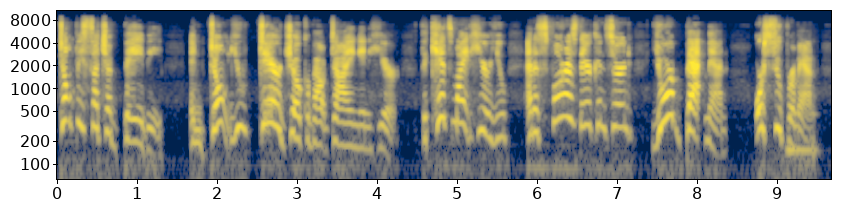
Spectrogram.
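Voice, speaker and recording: A woman voicing a sharp, bossy, sarcastic married woman in a story reading. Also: on the high side, very animated, a little slow, husky, dry recording, pitched above the performer's own voice, full character voice. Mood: furious, scolding. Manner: snappy, sarcastic, emphatic.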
